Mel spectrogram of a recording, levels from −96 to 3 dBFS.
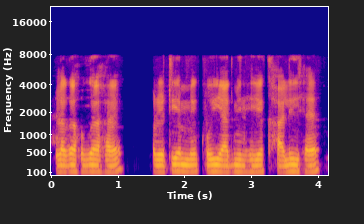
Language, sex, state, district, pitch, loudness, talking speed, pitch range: Hindi, male, Bihar, East Champaran, 115 Hz, -17 LUFS, 170 wpm, 110-115 Hz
